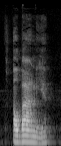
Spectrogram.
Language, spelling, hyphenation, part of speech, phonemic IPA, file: Dutch, Albanië, Al‧ba‧nië, proper noun, /ɑlˈbaː.ni.(j)ə/, Nl-Albanië.ogg
- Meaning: Albania (a country in Southeastern Europe)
